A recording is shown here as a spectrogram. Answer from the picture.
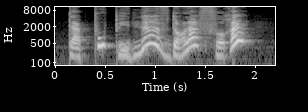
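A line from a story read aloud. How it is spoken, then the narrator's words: Exclaimed. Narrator (French): s'écria Madame de Rosebourg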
